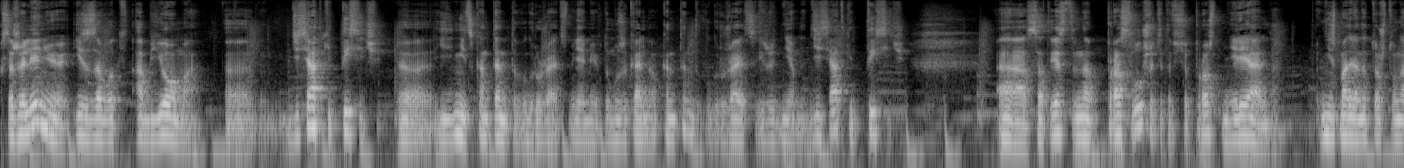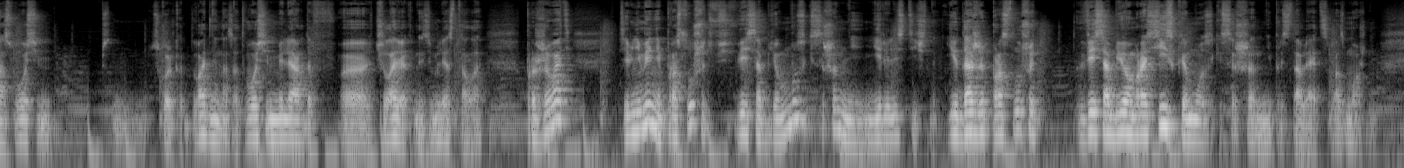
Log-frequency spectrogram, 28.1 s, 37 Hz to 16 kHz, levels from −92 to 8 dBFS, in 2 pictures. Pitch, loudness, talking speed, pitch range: 115 Hz, -24 LUFS, 150 wpm, 105-135 Hz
